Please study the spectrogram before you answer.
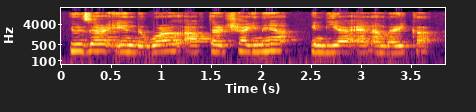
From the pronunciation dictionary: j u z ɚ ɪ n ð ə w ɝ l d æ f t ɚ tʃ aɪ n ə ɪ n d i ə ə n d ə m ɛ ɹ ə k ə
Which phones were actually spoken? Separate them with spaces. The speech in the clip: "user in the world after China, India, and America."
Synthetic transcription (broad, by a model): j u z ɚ ɪ n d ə w ɝ l d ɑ f t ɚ tʃ aɪ n ə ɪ n d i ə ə n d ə m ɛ ɹ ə k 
